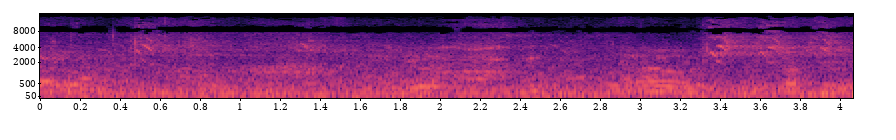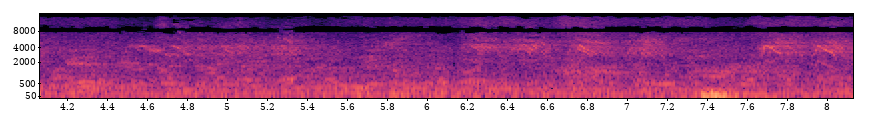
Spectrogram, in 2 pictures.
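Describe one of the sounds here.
Young men talk and call out nearby outdoors.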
